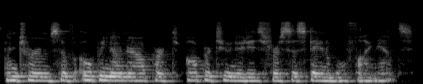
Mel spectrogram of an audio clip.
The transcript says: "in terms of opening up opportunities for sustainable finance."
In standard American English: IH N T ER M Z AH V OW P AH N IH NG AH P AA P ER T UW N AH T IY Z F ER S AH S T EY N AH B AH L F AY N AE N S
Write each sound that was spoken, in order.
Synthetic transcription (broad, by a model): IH N T ER M Z AH V OW P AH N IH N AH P AA P ER T UW N AH T IY Z F ER S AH S T EY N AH B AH L F AY N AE N S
